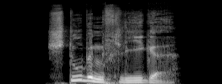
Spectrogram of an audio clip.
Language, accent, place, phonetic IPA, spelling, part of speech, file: German, Germany, Berlin, [ˈʃtuːbn̩ˌfliːɡə], Stubenfliege, noun, De-Stubenfliege.ogg
- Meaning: housefly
